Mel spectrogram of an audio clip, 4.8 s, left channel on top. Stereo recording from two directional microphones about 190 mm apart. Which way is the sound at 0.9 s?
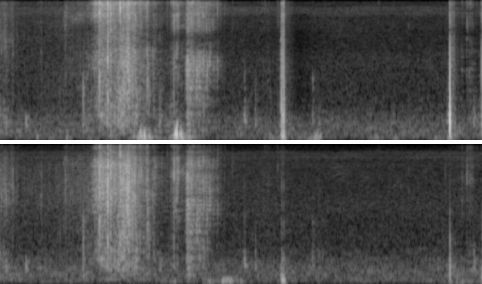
15° left (ahead or behind).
